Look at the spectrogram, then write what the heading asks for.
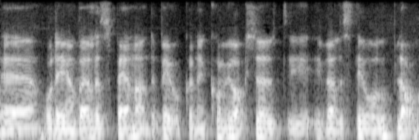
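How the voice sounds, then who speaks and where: With a medium pitch, a man talks at a moderate pace. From Malmö, Skåne, southern Sweden. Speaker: history professor. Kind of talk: interview. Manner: hesitant, many fillers.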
